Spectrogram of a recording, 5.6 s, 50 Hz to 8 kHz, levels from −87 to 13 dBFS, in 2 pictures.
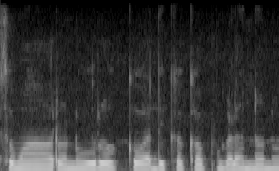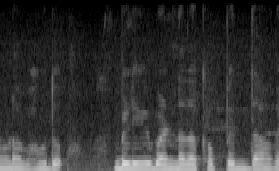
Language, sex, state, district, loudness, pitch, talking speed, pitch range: Kannada, female, Karnataka, Koppal, -16 LUFS, 225 Hz, 95 wpm, 225-230 Hz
